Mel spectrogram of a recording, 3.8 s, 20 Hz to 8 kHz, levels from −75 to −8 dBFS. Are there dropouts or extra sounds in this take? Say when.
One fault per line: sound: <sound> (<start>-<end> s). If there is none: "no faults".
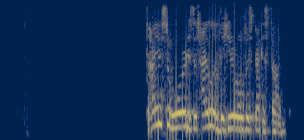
no faults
